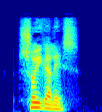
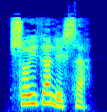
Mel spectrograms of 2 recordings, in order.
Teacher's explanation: The stress falls where the accent is with gales and on the second to last syllable of galesa.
